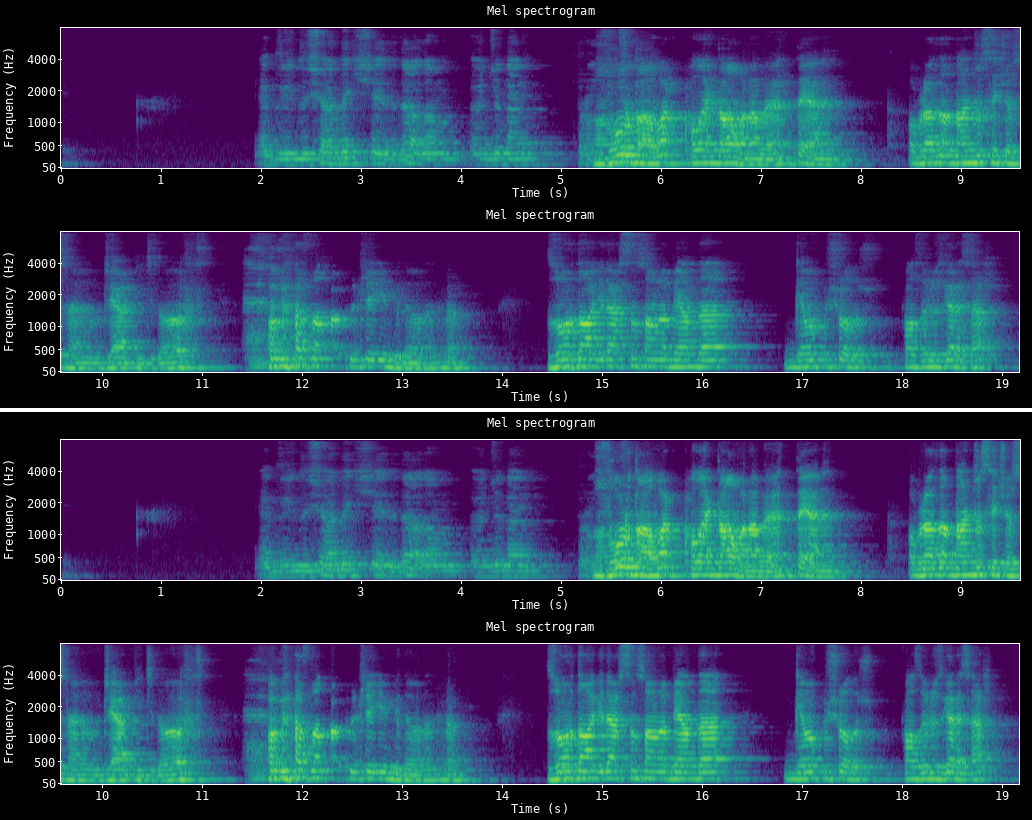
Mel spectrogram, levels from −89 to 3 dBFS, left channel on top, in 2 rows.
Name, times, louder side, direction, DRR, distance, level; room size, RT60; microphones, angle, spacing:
voice 1, 1.9-4.7 5.2-6.0 11.4-12.0, left 1 dB, 85° left, -2 dB, 4.1 m, -30 dB
voice 2, 5.3-7.8 8.5-11.0 11.7-13.6 14.4-16.3 16.8-17.7 18.0-18.9, right 2 dB, 50° right, 7 dB, 1.2 m, -19 dB
10.0 x 8.0 x 7.8 m, 0.76 s
head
